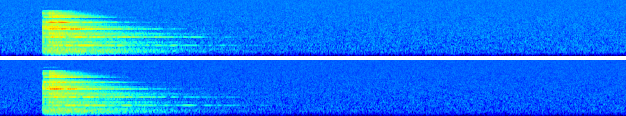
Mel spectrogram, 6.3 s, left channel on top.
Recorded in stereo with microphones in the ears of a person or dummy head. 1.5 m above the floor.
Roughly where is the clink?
Centre.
